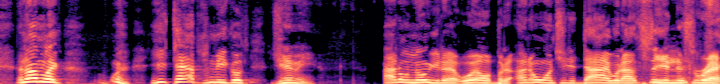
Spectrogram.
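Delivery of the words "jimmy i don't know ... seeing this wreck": put-on raspy voice. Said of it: "He had that raspy voice".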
